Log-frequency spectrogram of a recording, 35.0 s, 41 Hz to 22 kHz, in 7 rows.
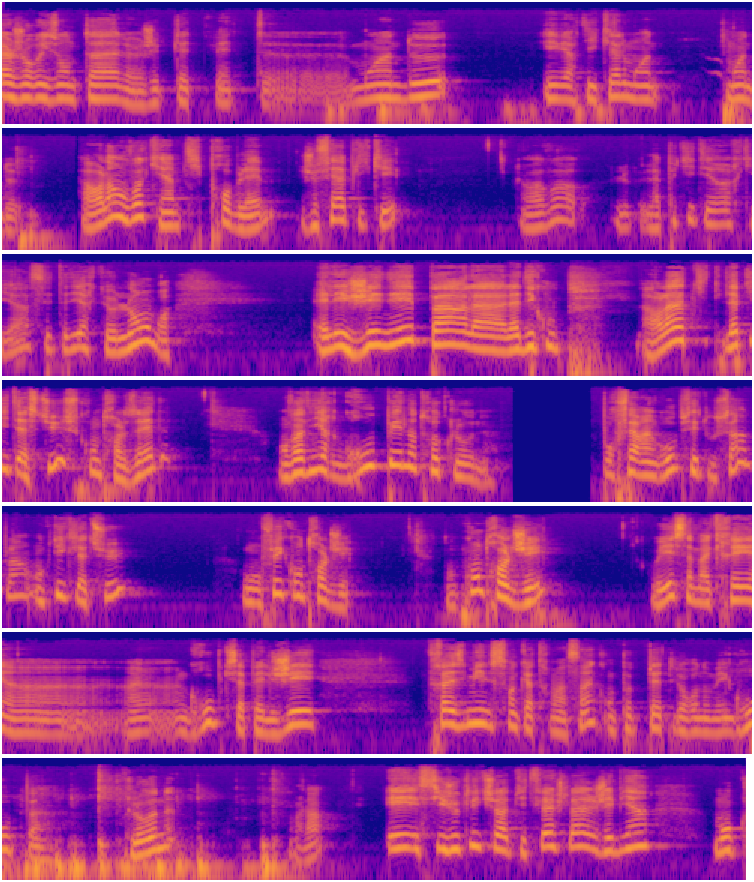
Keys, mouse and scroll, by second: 1.3 click, 2.5 KP_2, 2.8 Tab, 3.8 KP_Subtract, 5.1 BackSpace, 6.9 click, 8.6 click, 9.2 middle click, 10.1 middle click, 12.3-13.9 drag, 15.5 ctrl+z, 17.9 click, 18.9 click, 23.4 ctrl+g, 28.8 click, 29.7-31.8 typing, 33.5 click, 34.0-34.9 drag.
